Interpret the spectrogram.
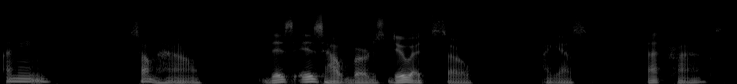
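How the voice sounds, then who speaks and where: Man playing a deep, gravelly, easygoing storytelling dad. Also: darkish tone, full character voice. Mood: amused, storytelling. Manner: rambling, wry, hesitant pauses with asides. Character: easygoing dad telling his grown child Norse myths. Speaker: audio roleplay voice actor. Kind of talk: intimate conversational storytelling roleplay.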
